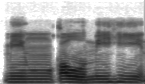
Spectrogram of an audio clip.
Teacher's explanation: hi-nya itu dibaca panjang. Kenapa dibaca panjang? Karena setelah hi itu ada huruf hidup. Sebelum hi juga huruf hidup. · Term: matsilah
